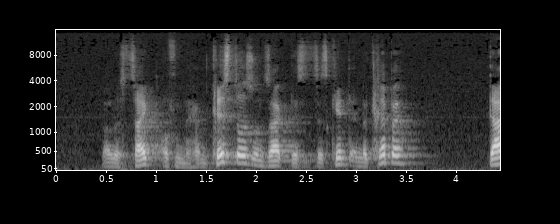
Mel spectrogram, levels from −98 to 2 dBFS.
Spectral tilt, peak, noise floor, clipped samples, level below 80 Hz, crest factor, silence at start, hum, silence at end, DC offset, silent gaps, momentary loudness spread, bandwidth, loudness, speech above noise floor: -4 dB/octave; -6 dBFS; -61 dBFS; under 0.1%; -66 dBFS; 22 dB; 0.45 s; none; 0 s; under 0.1%; none; 13 LU; 15 kHz; -28 LUFS; 34 dB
